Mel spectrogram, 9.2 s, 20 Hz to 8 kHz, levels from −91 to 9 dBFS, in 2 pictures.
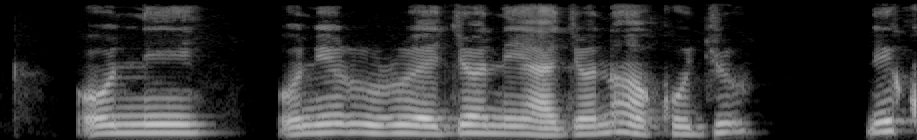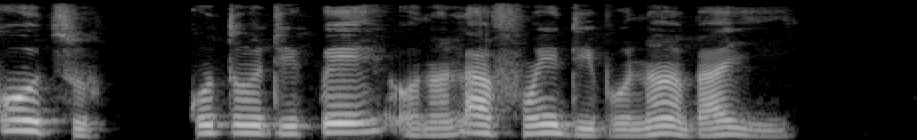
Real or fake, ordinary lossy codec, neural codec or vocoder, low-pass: real; none; none; 7.2 kHz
